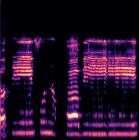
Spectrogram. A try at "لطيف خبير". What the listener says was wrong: ল না আপু, লা লা লা লা। লাতিফুন খবির।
